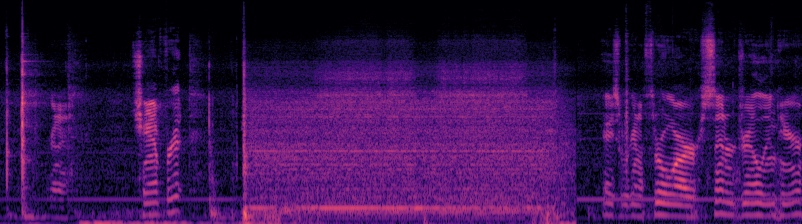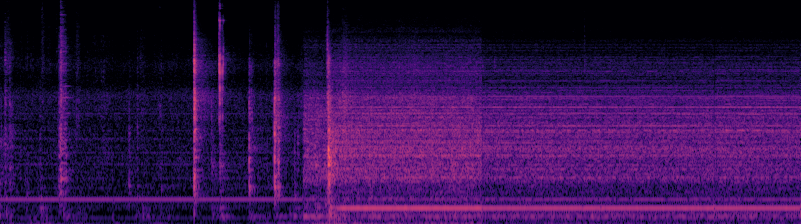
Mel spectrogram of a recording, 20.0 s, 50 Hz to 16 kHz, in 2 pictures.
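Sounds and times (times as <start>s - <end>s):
lathe running with steady hum: 3.1s - 7.2s.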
